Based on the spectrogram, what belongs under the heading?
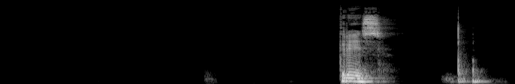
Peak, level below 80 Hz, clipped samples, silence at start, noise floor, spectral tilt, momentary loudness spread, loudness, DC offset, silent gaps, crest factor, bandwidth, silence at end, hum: -2 dBFS; -56 dBFS; under 0.1%; 3.4 s; -83 dBFS; -4 dB/octave; 17 LU; -15 LUFS; under 0.1%; none; 22 dB; 15.5 kHz; 0.25 s; none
